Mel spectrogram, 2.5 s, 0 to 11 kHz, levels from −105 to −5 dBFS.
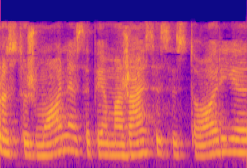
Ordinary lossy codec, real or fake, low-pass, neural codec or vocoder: AAC, 32 kbps; real; 7.2 kHz; none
